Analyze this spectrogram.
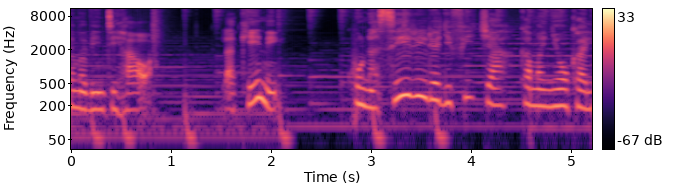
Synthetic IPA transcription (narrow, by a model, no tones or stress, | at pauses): amaɓintiɦawa̰ | la̰kʰini | kʰunasiɾiːliɔʄifit͡ʃakamaɲɔkal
